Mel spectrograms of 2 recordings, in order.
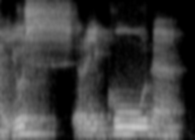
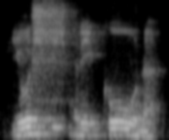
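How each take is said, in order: First: The consonant is a plain hissing s sound. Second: The consonant is a hushing sh sound. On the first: The speaker calls it right. "huruf sin juga sama" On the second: The speaker calls it wrong. "jangan yush"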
